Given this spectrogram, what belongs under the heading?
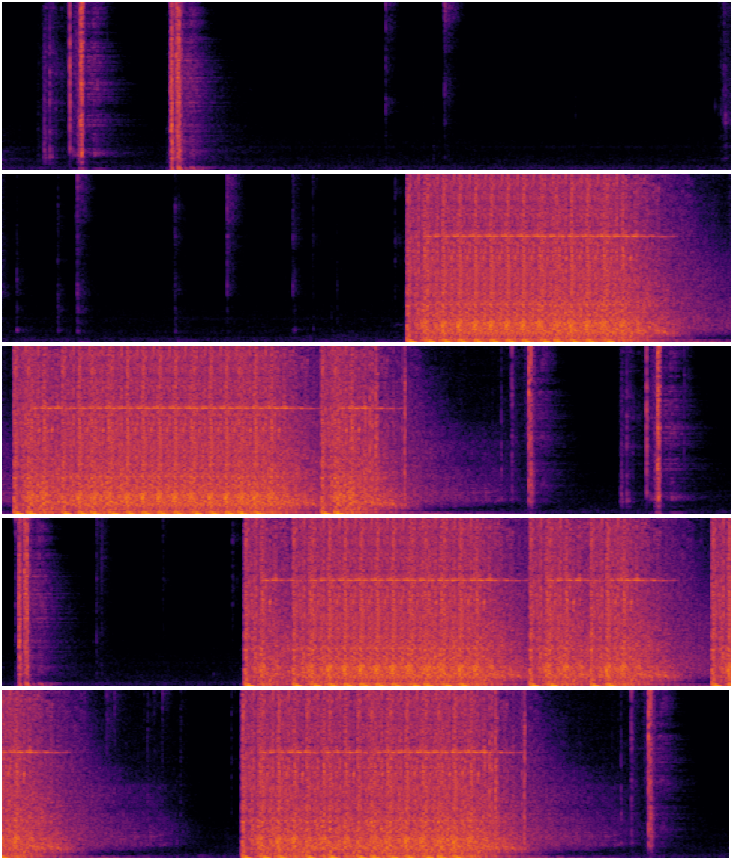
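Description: Automatic weapon fire in a Unity shooter game demo comes in three long, loud sustained bursts of rapid shots, separated by silences with only a few scattered single clicks and short pops.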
